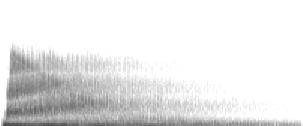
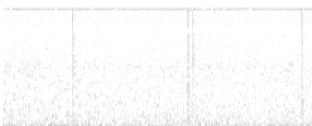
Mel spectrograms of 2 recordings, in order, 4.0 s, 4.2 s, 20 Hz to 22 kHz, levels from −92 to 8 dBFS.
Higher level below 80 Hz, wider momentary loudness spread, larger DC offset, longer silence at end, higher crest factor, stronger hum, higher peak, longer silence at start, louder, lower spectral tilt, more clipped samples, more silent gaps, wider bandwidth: first, -34 dBFS vs -84 dBFS; first, 24 LU vs 2 LU; neither; first, 0.65 s vs 0 s; second, 16 dB vs 32 dB; neither; first, -18 dBFS vs -36 dBFS; about the same, 0 s vs 0 s; first, -34 LUFS vs -67 LUFS; first, -5 dB/octave vs -1.5 dB/octave; neither; neither; second, 4.3 kHz vs 17 kHz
